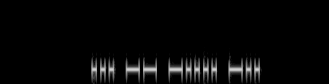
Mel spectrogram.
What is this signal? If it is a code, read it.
Morse code, heard as a keyed tone, about 28 wpm, 700 Hz. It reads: SM6D
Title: DXCC-100 Call Signs - 4 Characters - Repeated 2x - 28wpm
